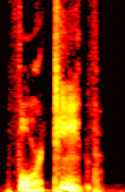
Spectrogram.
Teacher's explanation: The stress is on the second syllable, 14th.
